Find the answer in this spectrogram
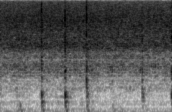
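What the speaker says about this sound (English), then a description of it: "So let's just stir our okra up in there so we can get coated" Okra coated in buttermilk being stirred in a pan, a soft sizzle under a handful of sharp, irregular scraping clicks from the utensil, close and brief with no talking.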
